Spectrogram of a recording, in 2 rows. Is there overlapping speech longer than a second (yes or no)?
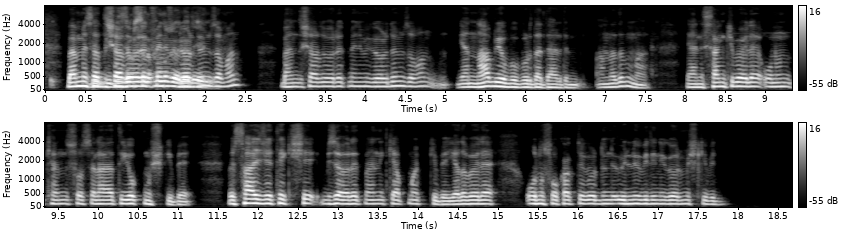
yes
